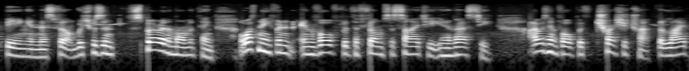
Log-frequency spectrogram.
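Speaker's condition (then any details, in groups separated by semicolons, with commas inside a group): No condition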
